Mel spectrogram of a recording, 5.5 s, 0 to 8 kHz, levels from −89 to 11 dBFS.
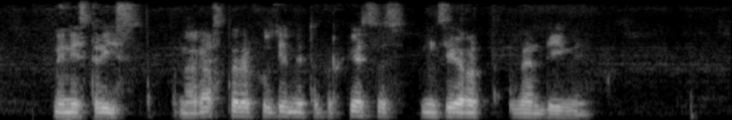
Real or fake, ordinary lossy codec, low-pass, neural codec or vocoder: real; Opus, 24 kbps; 7.2 kHz; none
